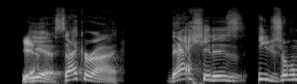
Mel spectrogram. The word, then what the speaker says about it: Sakurai: Yeah, Sakurai.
